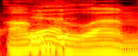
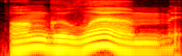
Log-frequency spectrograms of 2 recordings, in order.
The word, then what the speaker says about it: Angoulême: Yeah, Angoulême, I believe, is how it's pronounced.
